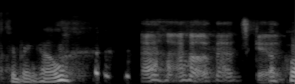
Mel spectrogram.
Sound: all chuckling

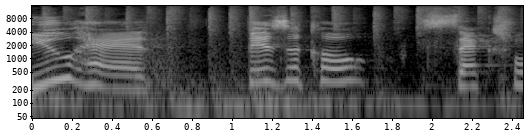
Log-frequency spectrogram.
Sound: judge dana reading

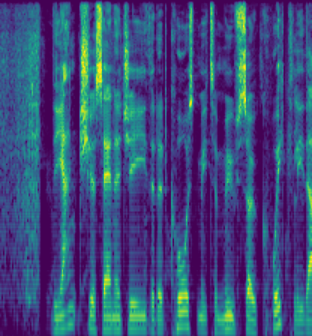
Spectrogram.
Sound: voiceover

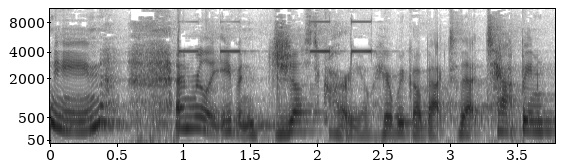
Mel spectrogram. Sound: timer beeps

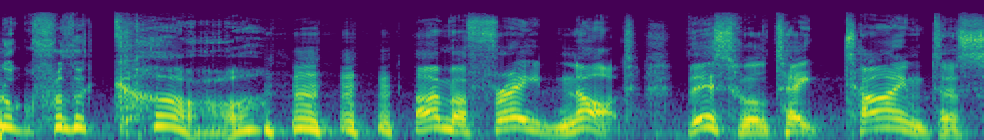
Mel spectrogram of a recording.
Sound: chuckling

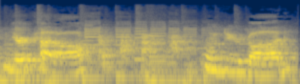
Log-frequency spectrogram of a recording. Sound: laughing

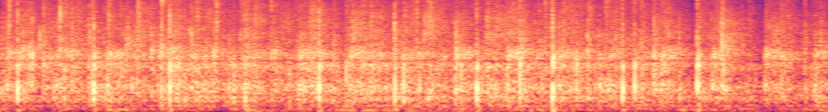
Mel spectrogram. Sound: applause

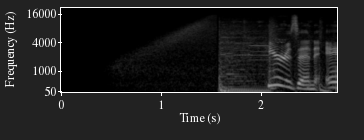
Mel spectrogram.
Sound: swoosh

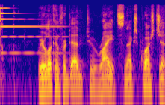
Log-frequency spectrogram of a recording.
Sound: bell rings, time expires

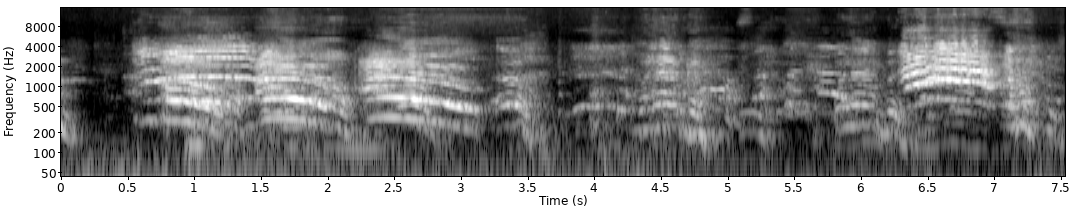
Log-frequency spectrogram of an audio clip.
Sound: screaming

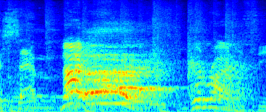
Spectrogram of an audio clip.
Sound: all cheer

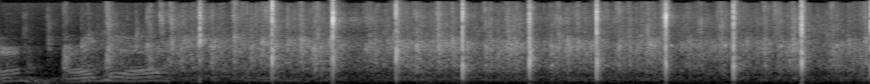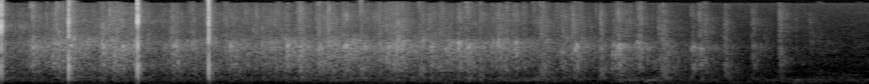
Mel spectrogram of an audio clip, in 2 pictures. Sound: applause

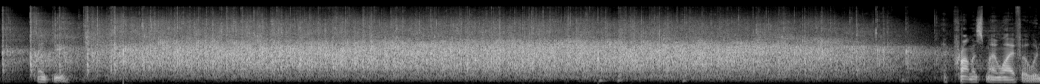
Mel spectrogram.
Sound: applause

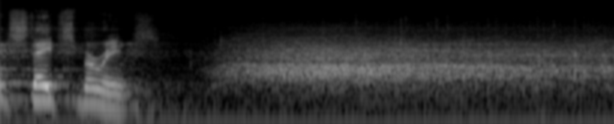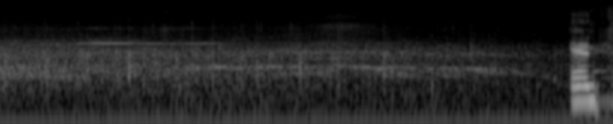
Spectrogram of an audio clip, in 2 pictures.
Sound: applause

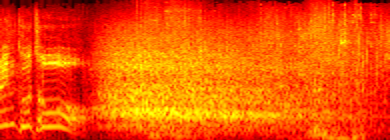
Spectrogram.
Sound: cheering

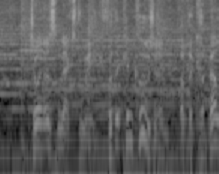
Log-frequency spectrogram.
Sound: voiceover

